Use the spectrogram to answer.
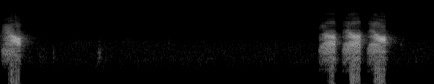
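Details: Common green magpie (Cissa chinensis) calling at Rocky Pool, Huai Khayeng Nature Park, in early March 2025 during the dry season, on a camera trap: one harsh, rasping note, then three loud grating notes, distinctive rather than melodious, over a quiet background.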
